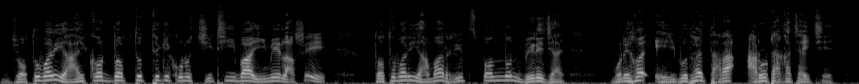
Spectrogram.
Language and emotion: Bengali, fearful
